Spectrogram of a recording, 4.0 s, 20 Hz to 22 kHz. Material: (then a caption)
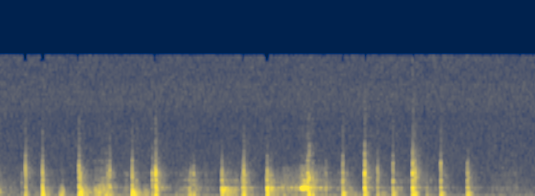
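Cardboard. Long nails tap rapidly on the lid of a hollow cardboard gift box with a glossy floral print, recorded close up. About sixteen quick, dry clicks sound, each with a hollow mid-range knock near 400 Hz and a bright edge, and each dies away almost instantly.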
